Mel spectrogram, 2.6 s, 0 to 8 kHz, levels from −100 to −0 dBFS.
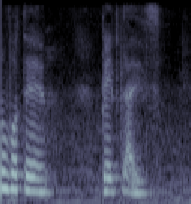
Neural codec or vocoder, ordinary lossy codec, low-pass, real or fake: codec, 16 kHz in and 24 kHz out, 1.1 kbps, FireRedTTS-2 codec; AAC, 48 kbps; 7.2 kHz; fake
